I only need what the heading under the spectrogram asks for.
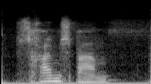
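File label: "schuimspaan", Dutch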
